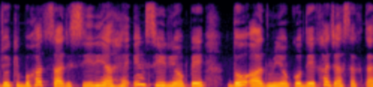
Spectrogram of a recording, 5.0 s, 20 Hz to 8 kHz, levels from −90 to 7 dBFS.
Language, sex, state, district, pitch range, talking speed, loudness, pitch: Hindi, female, Uttar Pradesh, Lalitpur, 205-235 Hz, 190 wpm, -15 LUFS, 215 Hz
